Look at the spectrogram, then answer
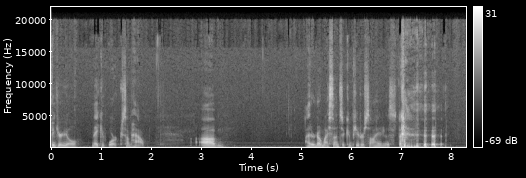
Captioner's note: laughs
